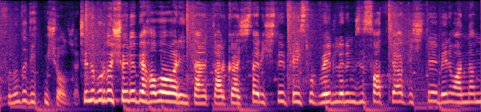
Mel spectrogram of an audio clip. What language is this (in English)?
Turkish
